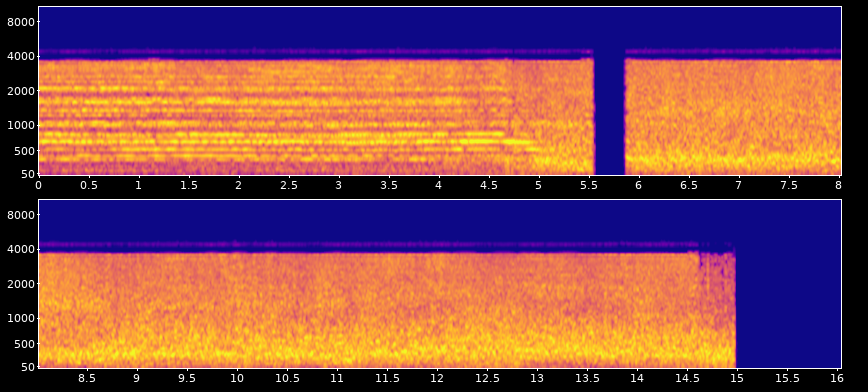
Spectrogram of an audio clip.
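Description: A freight train rumbles and clatters loudly past close by.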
